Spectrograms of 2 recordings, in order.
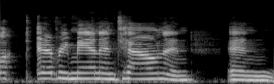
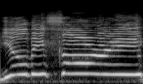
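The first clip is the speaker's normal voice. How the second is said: very high, acted yell, "sorry" drawn out; 11 semitones higher than usual. Comparing scripture to a mom yelling after her kid: imitating a mom yelling. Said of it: "like a shitty mom yelling after her kid".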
